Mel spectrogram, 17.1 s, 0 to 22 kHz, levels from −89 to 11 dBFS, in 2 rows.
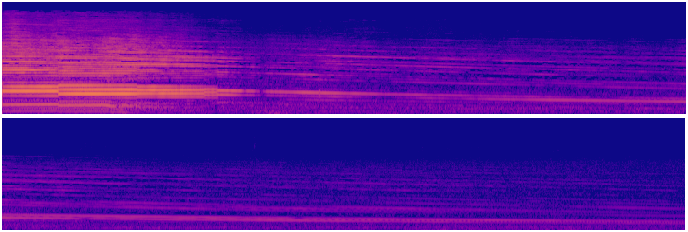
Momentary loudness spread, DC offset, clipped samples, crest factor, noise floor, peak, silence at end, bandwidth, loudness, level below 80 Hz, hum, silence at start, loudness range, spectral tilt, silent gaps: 29 LU; under 0.1%; under 0.1%; 20 dB; -59 dBFS; -10 dBFS; 8.45 s; 16 kHz; -23 LUFS; -70 dBFS; none; 0 s; 28 LU; -1.5 dB/octave; none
